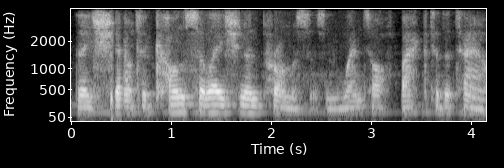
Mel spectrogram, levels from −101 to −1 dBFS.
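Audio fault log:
0.40–0.47 s, short stall from a late packet: a packet arrived late, the jitter buffer ran dry, and the receiver held the last speech sound for about 37 ms before resuming at the same point. Nothing is lost, but the sound lingers unnaturally with a faint buzz or dip, and playback now runs about 37 ms later. On a spectrogram the held sound runs flat and frozen, stopping at 4 kHz like the rest of the G.711 call band. The waveform shows the same stretch repeated almost identically.
0.48–0.55 s, short concealed packet loss: about 40 ms of the call never reached the decoder. The receiver filled the gap with roughly 39 ms of invented continuation built from the preceding sound, then blended back into real audio. Coming straight after the stall, this is heard as a brief smear or wobble, and a short consonant in that span may be gone. A spectrogram shows blurred, slightly flattened harmonics or diffuse noise fading in level. 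The waveform shows copied cycles that taper into a crossfade.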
